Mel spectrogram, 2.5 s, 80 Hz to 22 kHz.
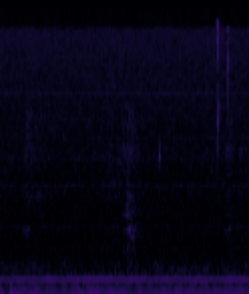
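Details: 2015 Volvo XC60 3.0T six-cylinder turbo, about 43,000 miles, cold start with high rpm: steady idle hum with light fast ticking from cracked exhaust manifold leak; tick stops once warmed up, possible manifold material failure.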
